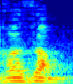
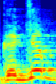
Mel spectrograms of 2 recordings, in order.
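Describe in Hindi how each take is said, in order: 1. ये गले वाले gh से शुरू होता है और इसमें z है। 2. ये सादे g से शुरू होता है और इसमें j है।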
